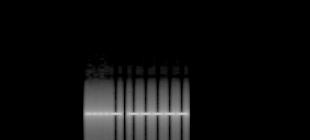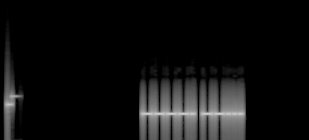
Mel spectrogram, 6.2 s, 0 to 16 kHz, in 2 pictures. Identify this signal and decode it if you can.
Morse code, heard as a keyed tone, about 40 wpm, 700 Hz. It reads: 40 97
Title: Numbers - 2-Digit 40wpm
